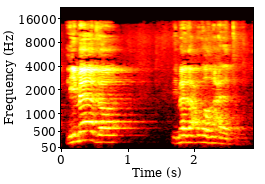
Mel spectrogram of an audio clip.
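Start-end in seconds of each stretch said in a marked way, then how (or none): none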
